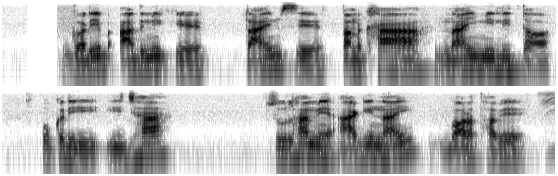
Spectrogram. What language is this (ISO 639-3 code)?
bho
